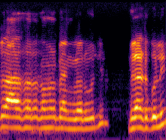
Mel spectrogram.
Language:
Odia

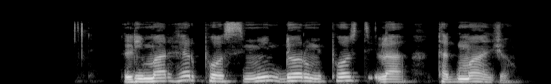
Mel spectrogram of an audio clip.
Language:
Esperanto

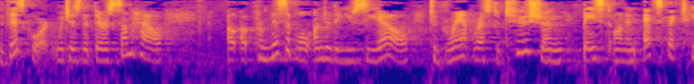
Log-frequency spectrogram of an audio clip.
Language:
English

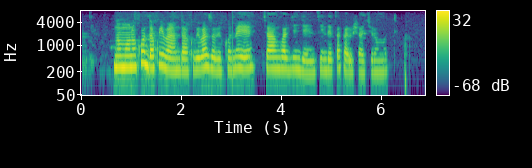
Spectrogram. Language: Kinyarwanda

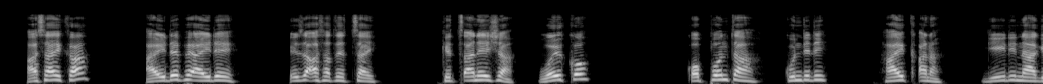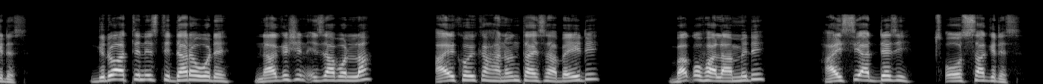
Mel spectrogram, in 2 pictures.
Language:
Gamo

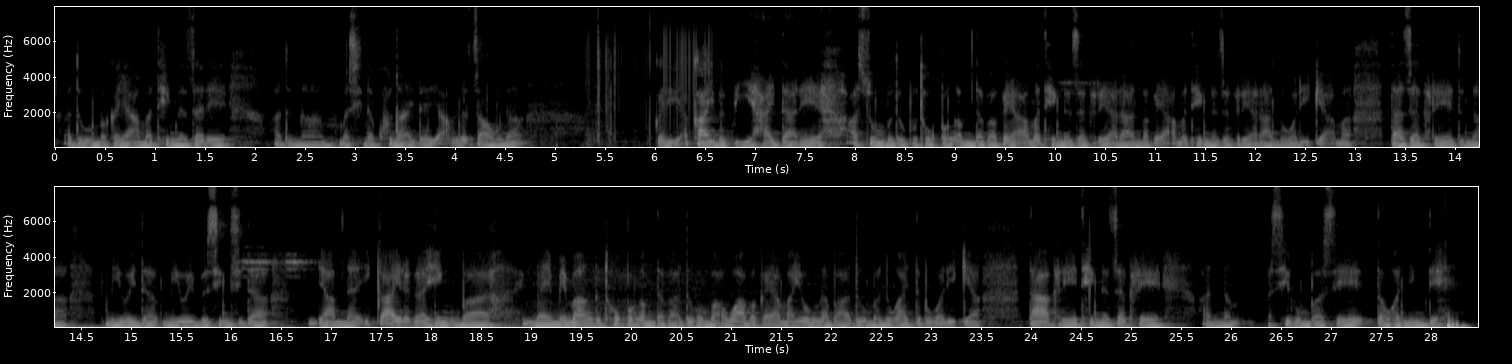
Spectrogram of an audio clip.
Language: Manipuri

